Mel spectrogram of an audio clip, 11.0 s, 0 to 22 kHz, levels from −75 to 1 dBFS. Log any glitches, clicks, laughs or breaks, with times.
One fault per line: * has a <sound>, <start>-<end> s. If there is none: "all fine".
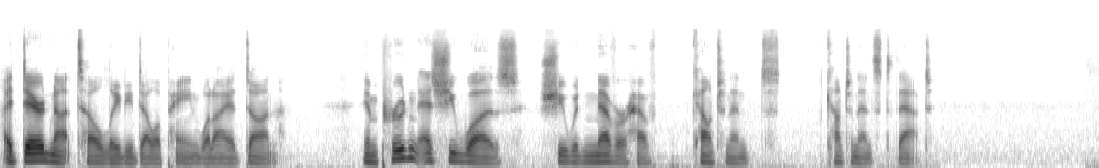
all fine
